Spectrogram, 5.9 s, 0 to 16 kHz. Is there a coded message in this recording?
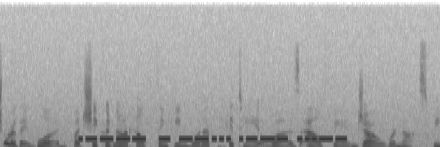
Yes: Morse code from 1.0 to 4.7 s, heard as a keyed tone, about 25 wpm, 990 Hz, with speech in English. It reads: 1T7J3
